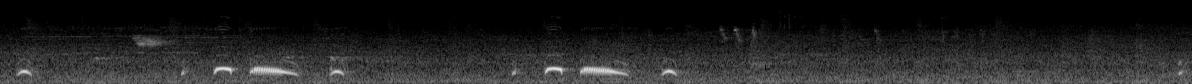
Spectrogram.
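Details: Spotted dove in the Thổ Đồng cooing style, calling to stir other doves into cooing; two complete phrases about four seconds apart, each with short low coos, a longer falling coo and a closing short note, with a faint high chirp early on.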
